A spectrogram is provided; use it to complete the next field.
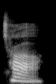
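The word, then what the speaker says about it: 차: I don't even think it's actually pronounced chai. It's just the way that we kind of stylize it in the English language. But in Korea, we say cha.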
